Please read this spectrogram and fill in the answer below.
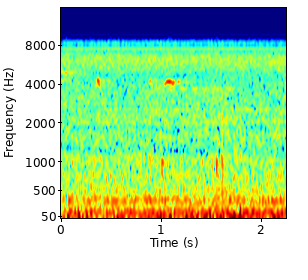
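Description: Outdoor ambience: a steady hiss with an uneven low rumble, and a few faint, short high chirps.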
